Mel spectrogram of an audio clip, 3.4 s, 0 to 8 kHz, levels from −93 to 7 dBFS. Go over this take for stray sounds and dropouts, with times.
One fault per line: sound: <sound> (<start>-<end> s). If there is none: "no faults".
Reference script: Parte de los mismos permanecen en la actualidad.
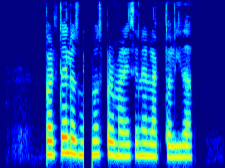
sound: dropout (1.2-1.4 s)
